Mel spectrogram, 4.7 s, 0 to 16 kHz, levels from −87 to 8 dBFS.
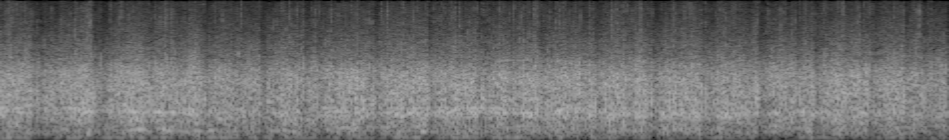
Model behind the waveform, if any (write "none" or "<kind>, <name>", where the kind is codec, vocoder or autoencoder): none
